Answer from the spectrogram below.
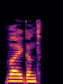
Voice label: "weigernd", German; adjectives

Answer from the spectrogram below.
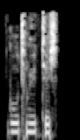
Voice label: "gutmütig", German; adjectives

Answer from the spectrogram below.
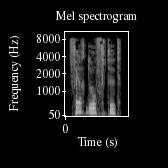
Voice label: "verduftet", German; adjectives

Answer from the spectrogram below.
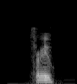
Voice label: "through", English; adjectives

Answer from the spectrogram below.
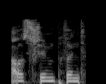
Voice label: "ausschimpfend", German; adjectives

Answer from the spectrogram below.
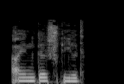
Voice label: "eingespielt", German; adjectives

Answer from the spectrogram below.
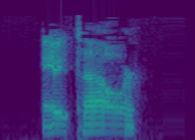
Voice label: "eight-hour", English; adjectives

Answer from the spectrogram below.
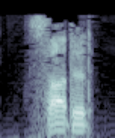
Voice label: "sodded", english; adjectives

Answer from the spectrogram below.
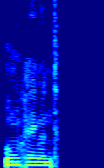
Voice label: "umhängend", German; adjectives

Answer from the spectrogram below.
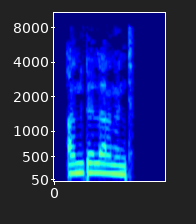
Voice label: "angelangend", German; adjectives

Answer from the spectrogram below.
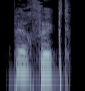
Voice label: "perfekt", German; adjectives

